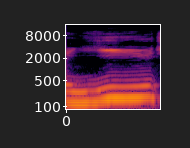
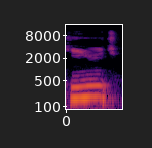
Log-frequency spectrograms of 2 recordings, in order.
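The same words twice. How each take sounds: First: The word begins with a y sound. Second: The word begins with an h sound. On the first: It imitates how someone else says the word. "the former POTUS who said that it would say huge" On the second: It is the usual way to say the word. "instead of huge"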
